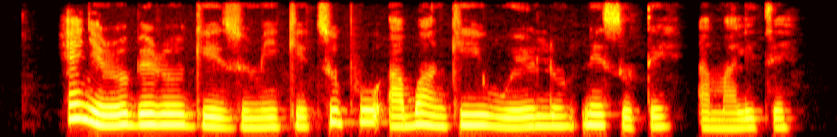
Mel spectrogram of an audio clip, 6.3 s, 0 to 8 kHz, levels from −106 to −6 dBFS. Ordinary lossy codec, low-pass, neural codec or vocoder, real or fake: none; 7.2 kHz; none; real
